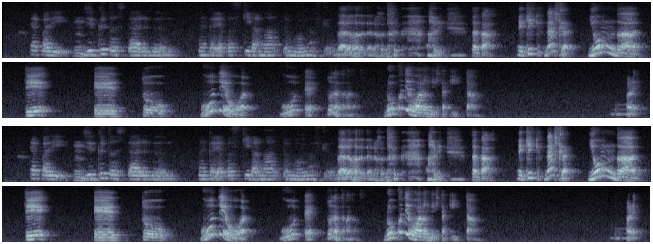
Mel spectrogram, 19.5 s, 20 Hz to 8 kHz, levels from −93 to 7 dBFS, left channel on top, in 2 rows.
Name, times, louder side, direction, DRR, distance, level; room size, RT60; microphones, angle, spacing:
voice 1, 0.4-2.6 2.9-5.1 18.8-19.2, equal, 60° right, 2.9 m, -34 dB
voice 2, 5.0-7.4 7.7-9.6 10.1-10.4 11.1-11.5 11.8-12.2 12.7-13.4 13.9-15.1 15.5-16.9 19.1-19.3, right 2 dB, 40° right, 0.9 m, -27 dB
11.0 x 4.9 x 3.1 m
head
